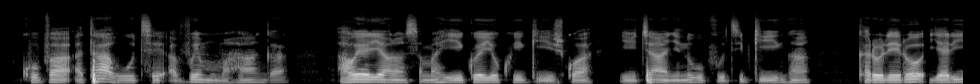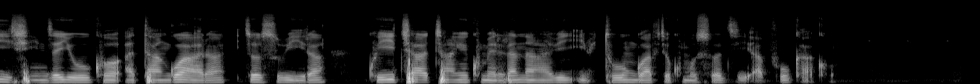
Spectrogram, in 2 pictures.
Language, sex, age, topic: Rundi, male, 18-24, agriculture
